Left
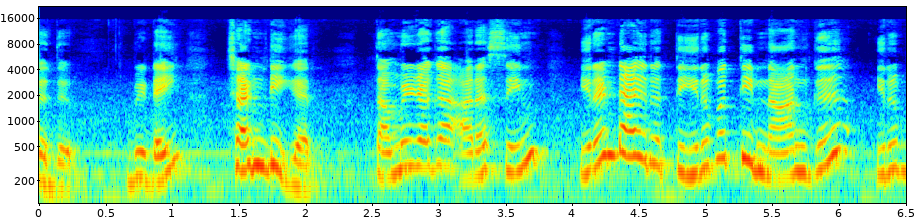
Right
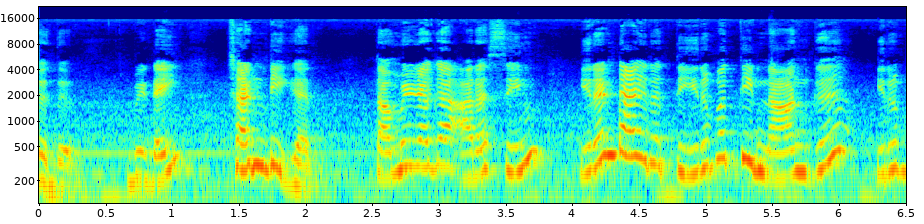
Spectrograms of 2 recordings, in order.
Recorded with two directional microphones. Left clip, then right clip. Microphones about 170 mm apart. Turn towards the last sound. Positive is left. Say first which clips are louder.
# left 4 dB
turn(degrees=50)  # may be behind; listen again after turning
